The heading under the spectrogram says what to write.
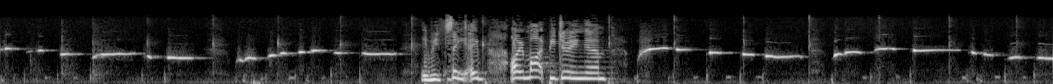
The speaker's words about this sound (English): People don't whistle anymore, do they? I haven't heard anyone whistling for years.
